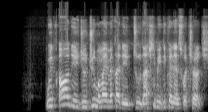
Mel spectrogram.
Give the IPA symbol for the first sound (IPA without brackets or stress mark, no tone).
w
